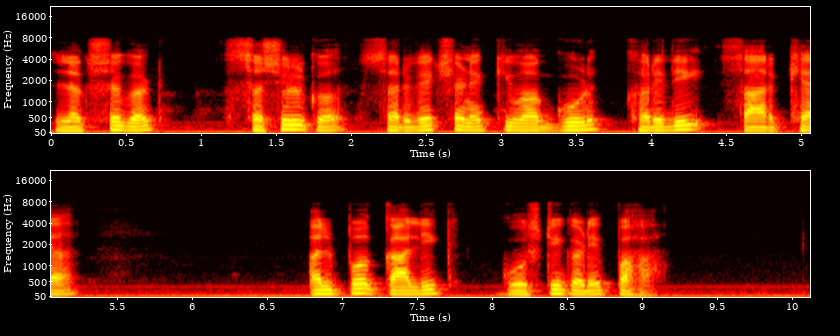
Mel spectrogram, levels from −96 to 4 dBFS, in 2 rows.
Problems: none marked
